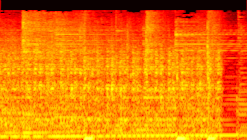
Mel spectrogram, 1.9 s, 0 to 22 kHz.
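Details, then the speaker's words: Snowie 3000 ice shaver switched on after a blade change for the alignment test: steady low motor hum with no grinding, showing the blade and housing are properly aligned and not touching the paddle wheel. "use extreme care for this next step to hear the blade alignment plug in the shaver and using the switch turn on the shaver the snowy 3000 has a unique hum when it is properly"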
